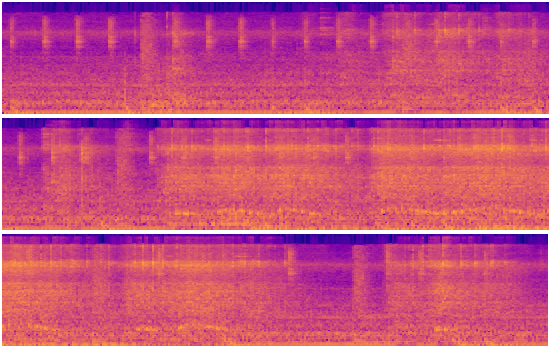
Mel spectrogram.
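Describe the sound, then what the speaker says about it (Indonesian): A sewing machine stitches jacket pocket fabric in a steady, rapid mechanical whir with rhythmic clicking, running close and continuously, with a faint hum underneath. "Kita jahit mengikuti potongan"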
